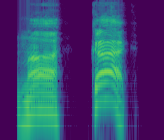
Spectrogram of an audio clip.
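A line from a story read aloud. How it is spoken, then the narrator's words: Booming voice. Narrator (Russian): прогремел Карпов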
